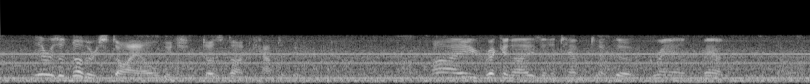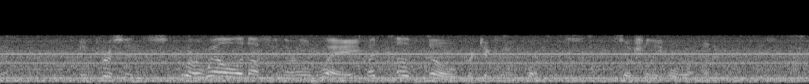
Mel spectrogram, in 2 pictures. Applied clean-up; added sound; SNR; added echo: none; Engine; -2 dB; none.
